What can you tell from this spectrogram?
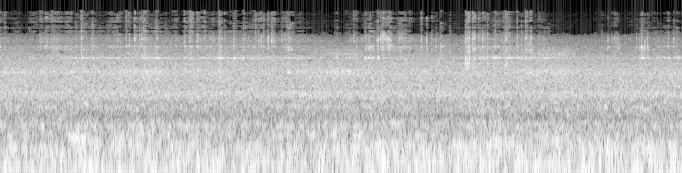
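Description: Steady low rumble and hiss of background noise in a large empty hall, with a few faint clicks.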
